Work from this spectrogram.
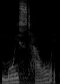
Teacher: I'm merging the two T's here because you have the moist from moist and then towelettes. A lot of people actually fuse those two T sounds together when they're such popping consonants like that.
